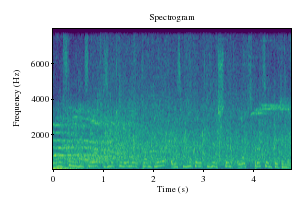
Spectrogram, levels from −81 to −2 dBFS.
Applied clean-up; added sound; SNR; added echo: none; Applause / Cheering; -3 dB; none.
